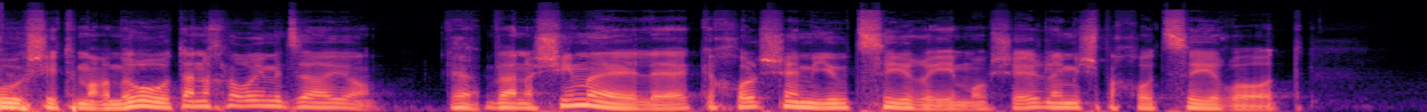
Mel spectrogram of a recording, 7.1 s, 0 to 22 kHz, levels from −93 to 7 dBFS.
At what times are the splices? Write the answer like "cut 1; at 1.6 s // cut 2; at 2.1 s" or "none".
cut 1; at 2.4 s

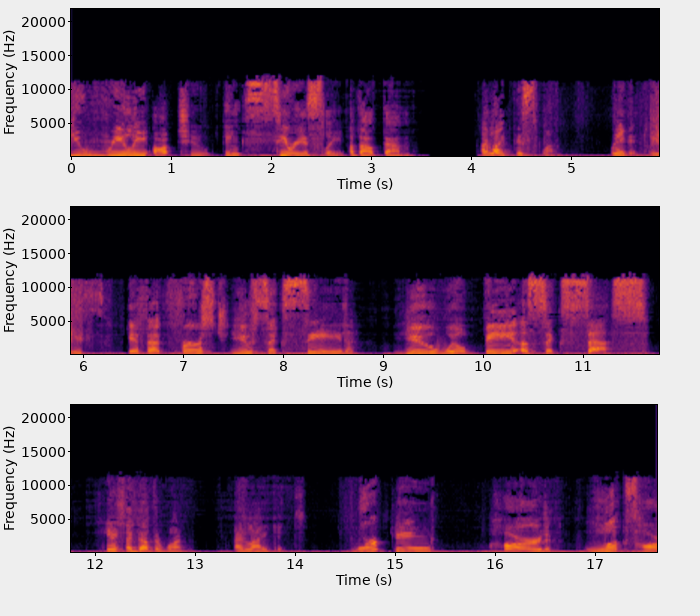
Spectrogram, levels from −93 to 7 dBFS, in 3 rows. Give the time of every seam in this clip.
none

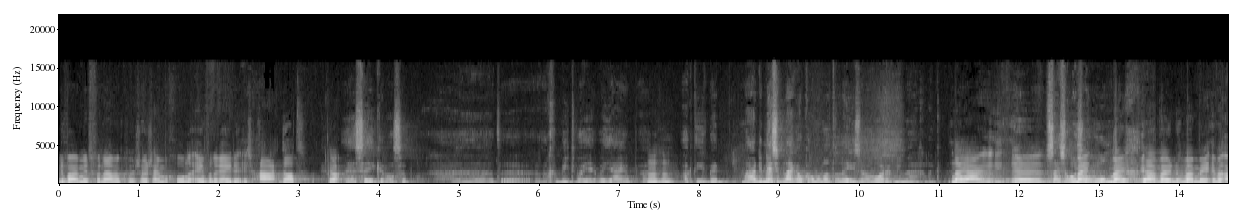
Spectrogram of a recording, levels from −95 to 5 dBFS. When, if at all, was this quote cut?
cut 1; at 3.3 s

